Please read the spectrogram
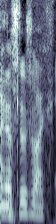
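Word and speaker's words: Kangerlussuaq: den er svær at udtale. Prøv lige at sige det igen. Kangerslusvak. – Ja, netop. Den lufthavn der, den udpeger du som, som formentlig særlig interessant for amerikanerne.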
